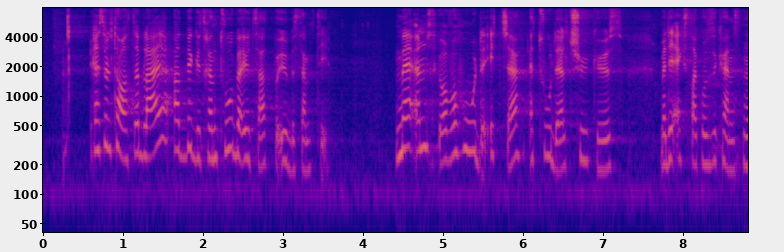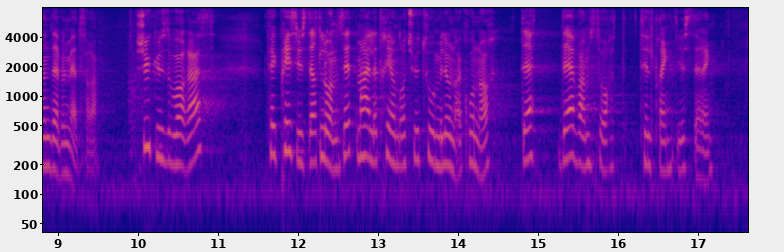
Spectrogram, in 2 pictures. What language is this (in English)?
Norwegian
